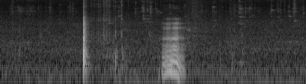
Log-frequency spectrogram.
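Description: A single sharp clink of a glass beer glass about one and a half seconds in, then a fainter click shortly after. Near the middle comes a short wordless vocal sound from the drinker, a pleased 'ahh' between sips.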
